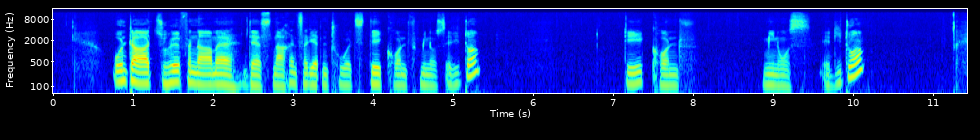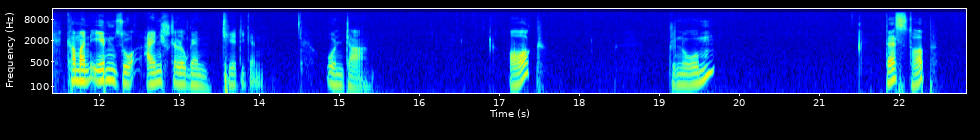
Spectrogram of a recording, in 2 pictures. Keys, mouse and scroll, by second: 3.2-5.5 drag, 5.7-8.9 typing, 11.0 Return, 16.5 click, 17.9 click, 19.9-21.8 drag, 22.2 click.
